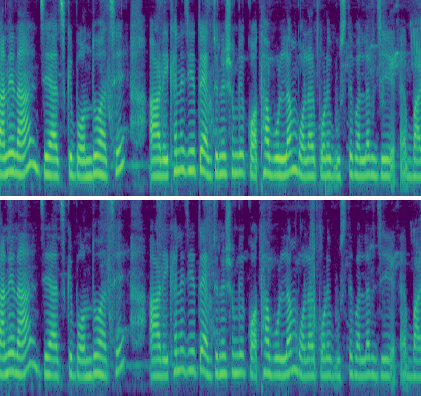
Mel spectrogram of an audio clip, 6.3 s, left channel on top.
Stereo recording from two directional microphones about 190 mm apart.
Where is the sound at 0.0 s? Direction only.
25° left (ahead or behind).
